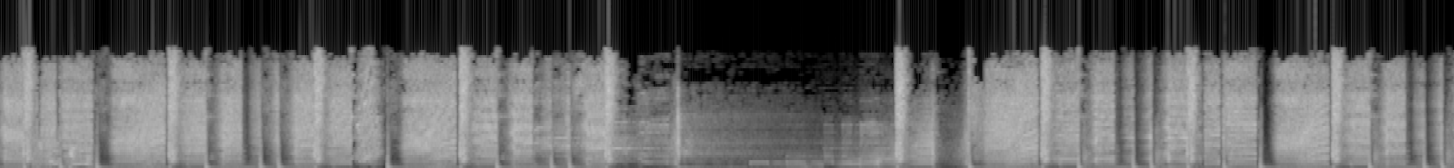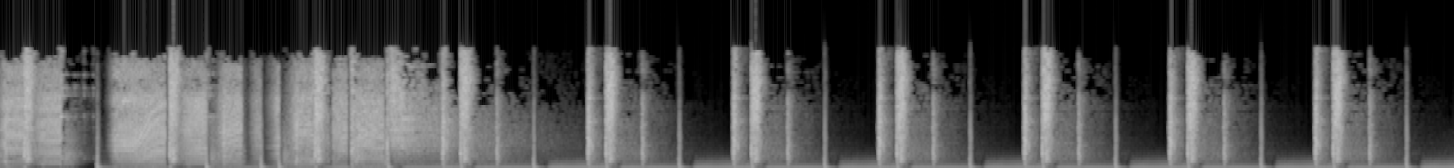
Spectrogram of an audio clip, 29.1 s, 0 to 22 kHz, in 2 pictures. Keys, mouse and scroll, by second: 0.2 click, 2.1 click, 3.0 click, 3.9 click, 4.4 click, 4.9 click, 6.1 click, 8.3 click, 12.2 click, 12.9 click, 14.2 click, 15.7 click, 15.8 a, 16.3 click, 16.6 click, 17.0-18.9 typing, 19.7 click, 20.5 middle click, 21.7 click, 22.6 middle click, 22.7 middle click, 22.8 middle click, 23.6 click, 25.0 click, 25.8 click, 26.5 click, 27.2 click, 27.6 click.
